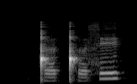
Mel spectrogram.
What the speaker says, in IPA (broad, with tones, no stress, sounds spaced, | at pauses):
ǃ ɜ˩ ǃʰ ə˩ s e˥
